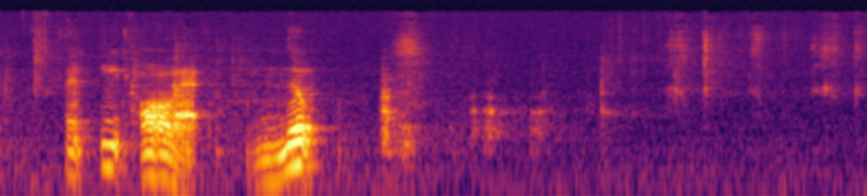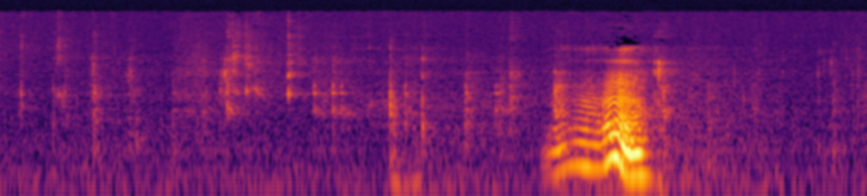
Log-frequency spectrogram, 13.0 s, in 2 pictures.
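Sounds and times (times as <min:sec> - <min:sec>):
faint chewing with mouth clicks: 0:02.9 - 0:13.0.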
